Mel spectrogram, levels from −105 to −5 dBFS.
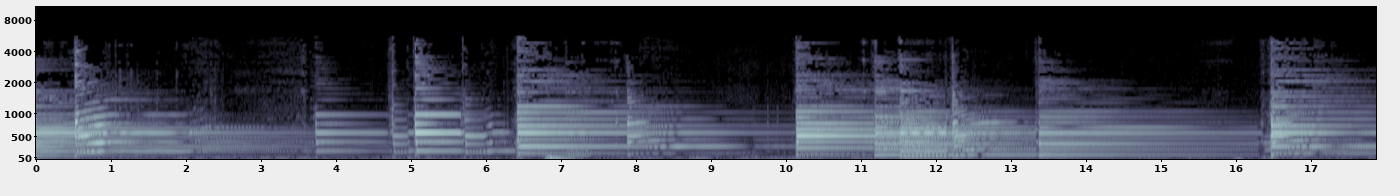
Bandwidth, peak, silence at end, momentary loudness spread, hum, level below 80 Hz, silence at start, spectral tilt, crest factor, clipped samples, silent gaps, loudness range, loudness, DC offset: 5.4 kHz; -22 dBFS; 0 s; 20 LU; none; -64 dBFS; 0 s; -5.5 dB/octave; 20 dB; under 0.1%; none; 9 LU; -41 LUFS; under 0.1%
